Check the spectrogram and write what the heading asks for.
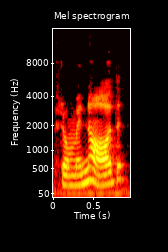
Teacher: suffix nad is stressed. That is, it's pronounced longer and louder.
